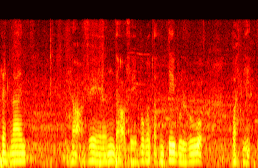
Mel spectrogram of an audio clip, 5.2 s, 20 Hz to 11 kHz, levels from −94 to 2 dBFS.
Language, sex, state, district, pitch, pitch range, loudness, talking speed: Mizo, male, Mizoram, Aizawl, 110 Hz, 105-115 Hz, -18 LUFS, 125 wpm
